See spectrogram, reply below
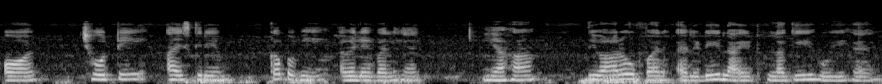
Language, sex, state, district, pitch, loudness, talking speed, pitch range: Hindi, female, Rajasthan, Bikaner, 200 Hz, -16 LUFS, 100 wpm, 190-225 Hz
